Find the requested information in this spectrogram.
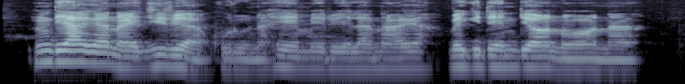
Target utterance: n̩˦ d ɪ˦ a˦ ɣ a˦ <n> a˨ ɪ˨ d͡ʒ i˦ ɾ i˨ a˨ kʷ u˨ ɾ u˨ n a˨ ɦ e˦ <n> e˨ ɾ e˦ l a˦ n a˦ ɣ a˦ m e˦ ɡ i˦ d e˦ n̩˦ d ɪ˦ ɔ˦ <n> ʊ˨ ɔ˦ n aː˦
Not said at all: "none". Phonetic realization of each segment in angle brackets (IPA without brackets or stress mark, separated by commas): n, m, n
